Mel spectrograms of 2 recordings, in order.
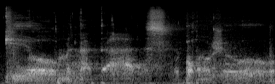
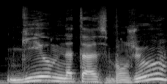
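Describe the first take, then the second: First: It is said in a soft whisper. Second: It is said in a normal voice.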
